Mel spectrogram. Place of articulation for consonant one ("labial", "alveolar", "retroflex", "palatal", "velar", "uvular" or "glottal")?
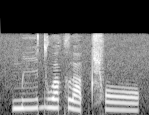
labial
